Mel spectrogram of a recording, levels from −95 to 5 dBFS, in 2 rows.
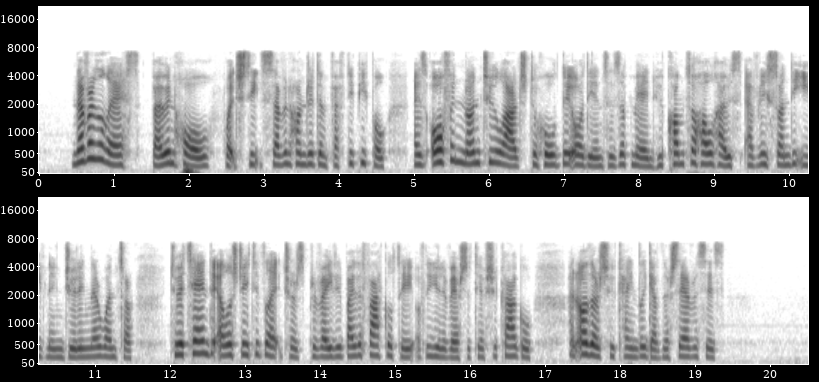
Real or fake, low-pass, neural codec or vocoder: real; 7.2 kHz; none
